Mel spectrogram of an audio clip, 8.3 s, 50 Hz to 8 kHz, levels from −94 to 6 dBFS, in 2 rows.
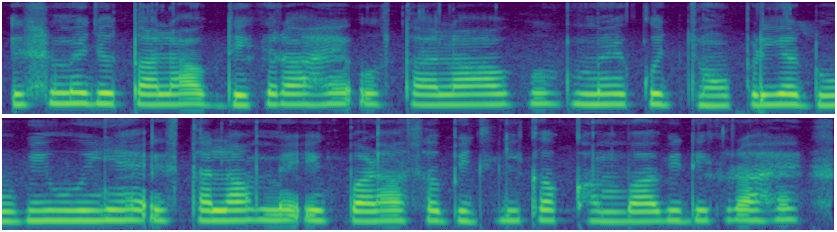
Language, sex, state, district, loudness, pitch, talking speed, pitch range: Hindi, female, Bihar, Sitamarhi, -17 LUFS, 230 Hz, 195 wpm, 225-240 Hz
